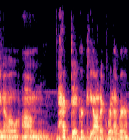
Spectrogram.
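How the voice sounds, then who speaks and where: A woman speaking at a fairly quick pace, with audible room echo. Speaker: tarot reader. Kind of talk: tarot reading. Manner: fast; casual, hesitant with ums.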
